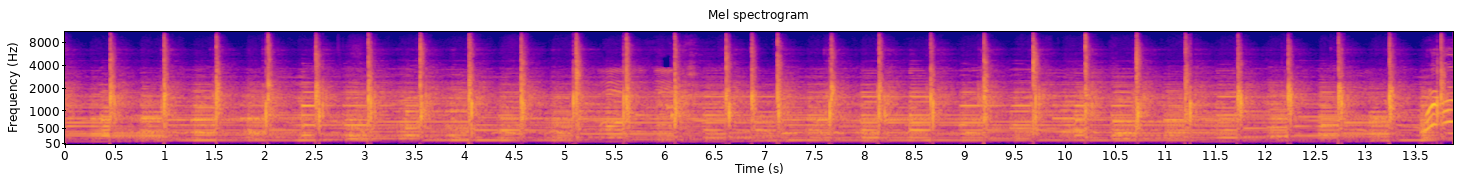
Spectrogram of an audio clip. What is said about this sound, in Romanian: Hai să o aplaudăm încă o dată.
